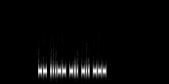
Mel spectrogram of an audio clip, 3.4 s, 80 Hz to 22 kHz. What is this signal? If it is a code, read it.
Morse code, heard as a keyed tone, about 46 wpm, 700 Hz. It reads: M3DDO
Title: DXCC-100 Call Signs - 5 Characters - Repeated 3x - 50wpm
